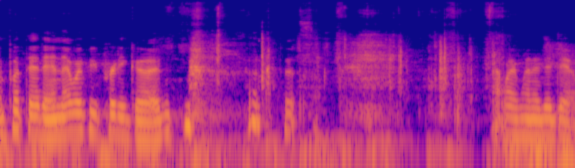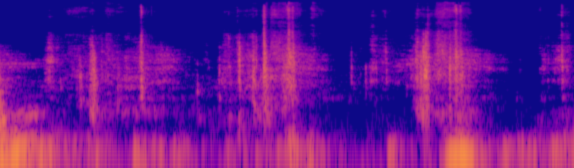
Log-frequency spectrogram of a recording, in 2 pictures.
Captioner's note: laughs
